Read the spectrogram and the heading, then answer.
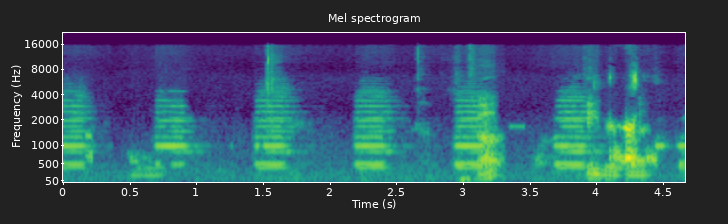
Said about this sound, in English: I'm sorry. I live in like an urban type of environment. So someone else's car going off I'm so sorry.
